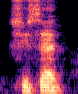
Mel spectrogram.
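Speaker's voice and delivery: ordinary delivery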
